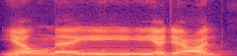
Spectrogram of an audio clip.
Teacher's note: وقول ربنا عز وجل يومي تنوين أتى في كلمة يوما تنوين أتى بعده حرف الياء في كلمة يجعل وهو والياء من حروف الإدغام بغنة يغن بمقدار حركتين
